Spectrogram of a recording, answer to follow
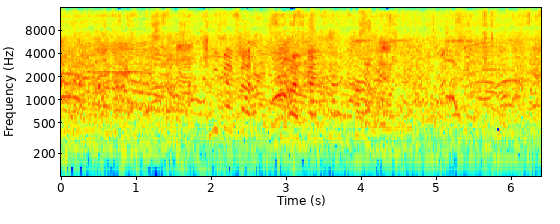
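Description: Crowd chatter: many people talking at once, their voices overlapping, with no single speaker standing out.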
